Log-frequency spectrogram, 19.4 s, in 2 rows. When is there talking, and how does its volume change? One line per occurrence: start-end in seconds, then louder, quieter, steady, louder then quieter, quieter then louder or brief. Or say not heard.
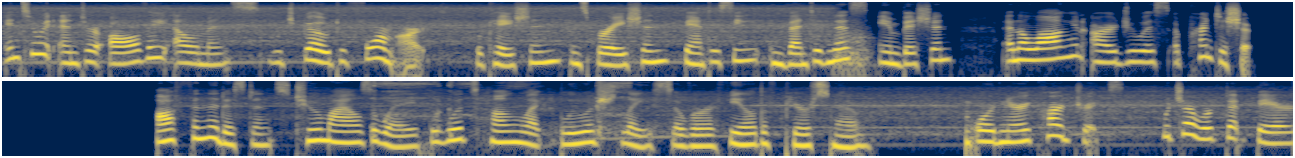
0.0-9.3 steady
10.8-16.2 steady
16.9-19.3 brief.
